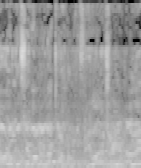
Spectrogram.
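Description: Speech only: people talking close to the microphone, with crowd chatter behind.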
